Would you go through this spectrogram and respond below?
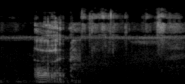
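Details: One loud, low, rumbling belch about half a second long, recorded outdoors with insect noise behind; a deliberate burp by a man.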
